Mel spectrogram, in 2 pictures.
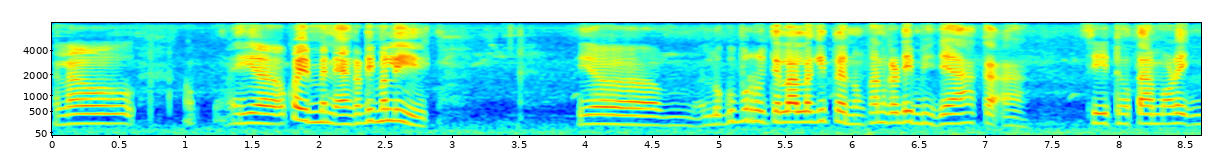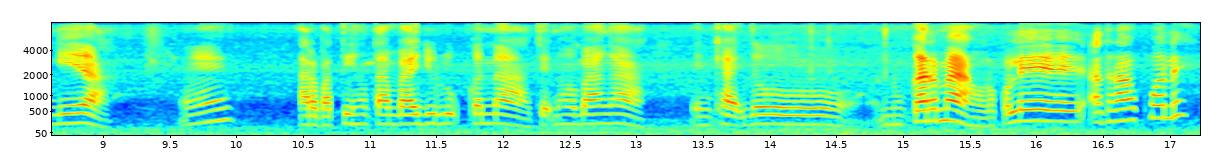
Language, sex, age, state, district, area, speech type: Santali, female, 45-60, Jharkhand, Seraikela Kharsawan, rural, spontaneous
